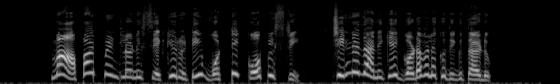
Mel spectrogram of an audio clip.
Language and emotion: Telugu, angry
